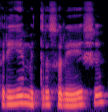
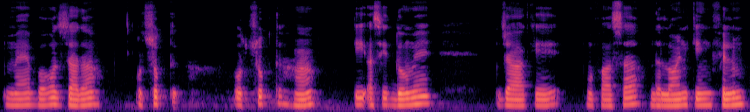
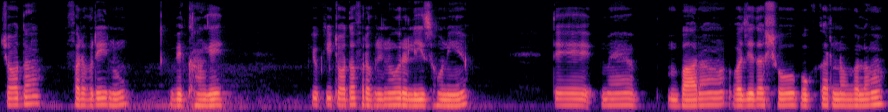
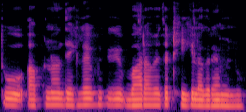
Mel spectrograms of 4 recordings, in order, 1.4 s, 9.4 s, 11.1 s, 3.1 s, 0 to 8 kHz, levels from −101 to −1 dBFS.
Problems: constant background noise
